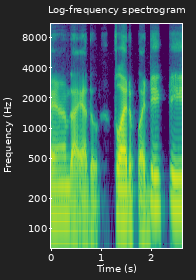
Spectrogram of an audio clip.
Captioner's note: humming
